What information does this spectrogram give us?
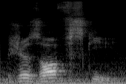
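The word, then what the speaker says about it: Brzozowski: is something like bosski the RZ sounds like uh J and the B sounds like B so it's bski uh this is called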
